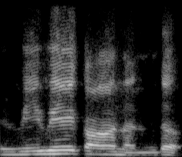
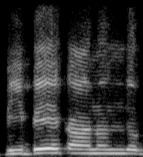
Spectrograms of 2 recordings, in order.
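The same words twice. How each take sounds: First: The 'v' is made with lip and teeth. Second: The 'v' is made with both lips. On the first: The speaker calls it right. "সংস্কৃতে যখন বলবো" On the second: The speaker calls it wrong. "এখানে বিবেকানন্দ বললে হবে না"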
